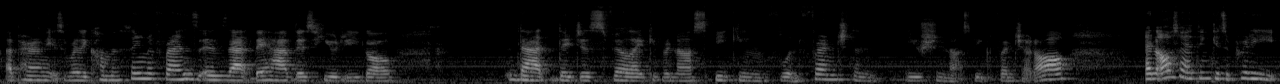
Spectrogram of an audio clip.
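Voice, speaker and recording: Her voice mid-range and her speed normal, this twenty-something vlogger studying abroad confides in the camera from a small, plain indoor room. She's casual, unsure yet forceful, and repeats her words a lot, all captured on a noisy home recording.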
